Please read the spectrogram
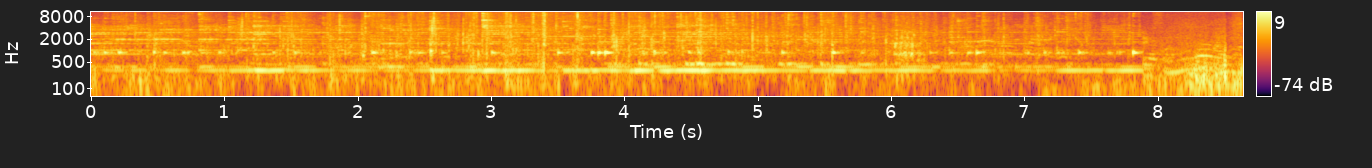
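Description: Neck bells on a train of pack ponies and mules ringing as they trot past, with a steady ringing tone under repeated short jingles, and hooves clip-clopping on a stone trail.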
